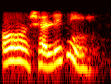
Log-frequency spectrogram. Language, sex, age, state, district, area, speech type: Assamese, female, 30-45, Assam, Sonitpur, rural, conversation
